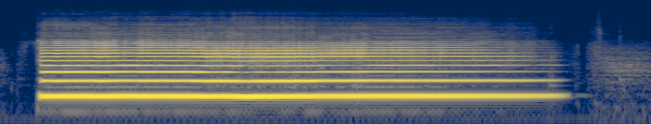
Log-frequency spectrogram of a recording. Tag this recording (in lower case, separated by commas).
music, wind instrument, musical instrument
